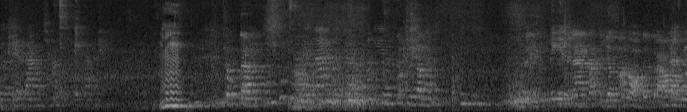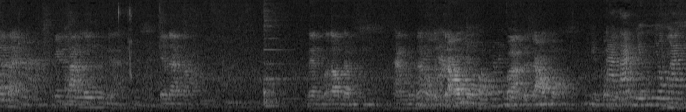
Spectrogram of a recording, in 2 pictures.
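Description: A man speaks steadily, heard through a microphone in a room.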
